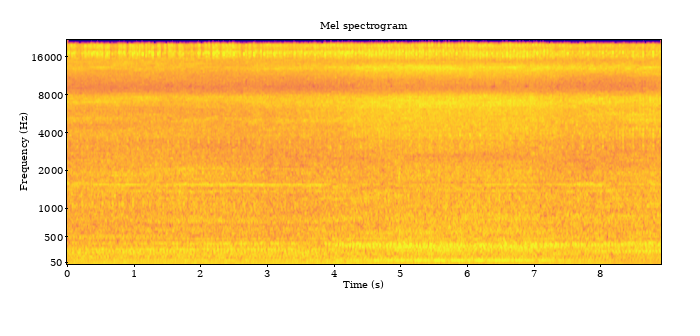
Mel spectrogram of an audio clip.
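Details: M272 engine at idle: a steady idle with a light, quick tick of roughly three per second riding over the engine; an unexplained ticking at idle.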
